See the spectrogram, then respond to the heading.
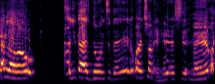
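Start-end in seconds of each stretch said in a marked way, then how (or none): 0.0-2.4 loud, fake, put-on formal voice. Show the other person how fake they sound, mocking a fake virtual-interview voice. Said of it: "You sound like you doing like a virtual interview".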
